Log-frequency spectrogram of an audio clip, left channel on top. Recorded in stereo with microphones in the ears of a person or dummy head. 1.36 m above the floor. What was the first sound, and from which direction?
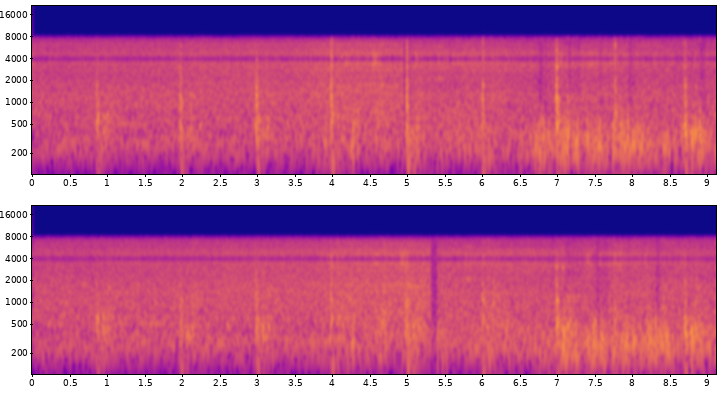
Chopping, 60° left (ahead or behind).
